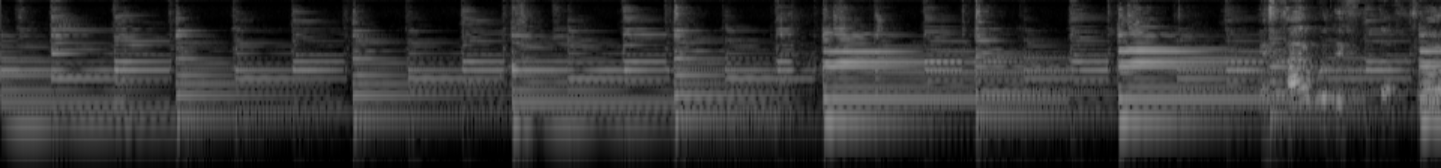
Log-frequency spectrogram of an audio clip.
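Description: An acoustic guitar plays E-chord double stops in thirds on the middle strings, a steady run of paired notes each plucked and left ringing, close and clear with no talking.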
